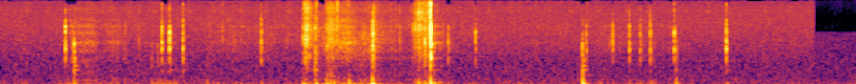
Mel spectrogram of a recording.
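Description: Rustling and crackling in dry leaf litter: scattered irregular crackles, with a denser, louder stretch between about two and three seconds in.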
